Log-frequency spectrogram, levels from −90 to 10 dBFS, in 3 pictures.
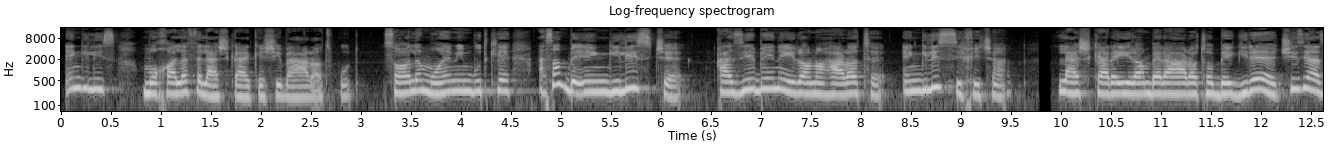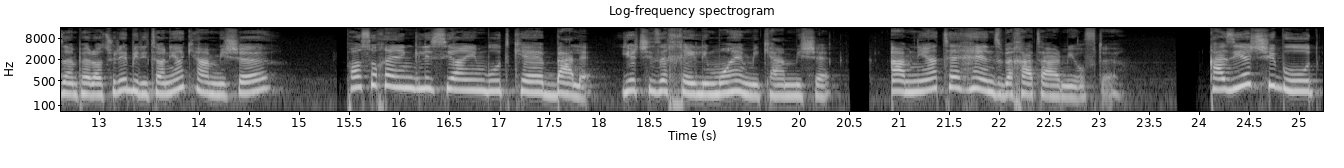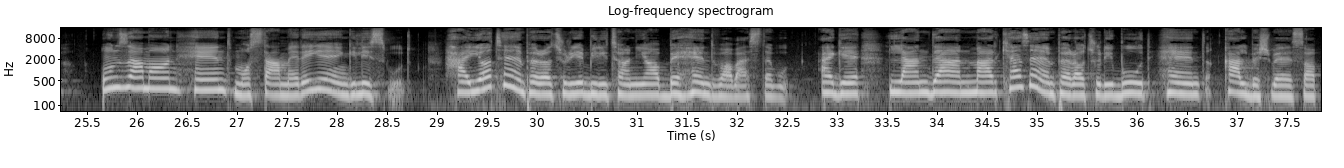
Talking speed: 120 wpm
